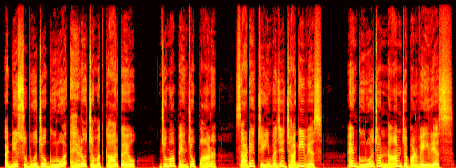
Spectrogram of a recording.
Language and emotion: Sindhi, surprised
